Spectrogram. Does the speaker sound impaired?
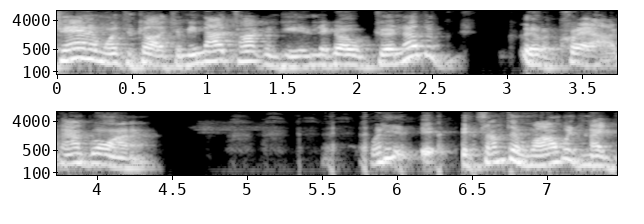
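Yes: deafness; brain damage from birth.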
